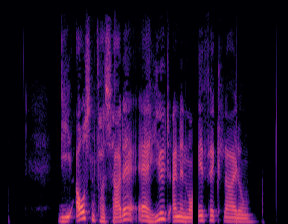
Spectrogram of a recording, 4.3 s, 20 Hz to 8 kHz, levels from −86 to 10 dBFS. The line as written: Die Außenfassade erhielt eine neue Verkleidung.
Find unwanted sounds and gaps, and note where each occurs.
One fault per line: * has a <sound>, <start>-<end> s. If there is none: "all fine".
* has a dropout, 2.9-3.0 s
